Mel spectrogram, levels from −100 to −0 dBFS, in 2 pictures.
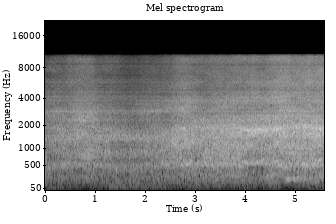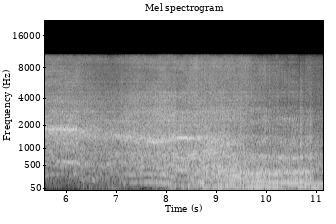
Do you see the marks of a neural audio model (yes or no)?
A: yes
